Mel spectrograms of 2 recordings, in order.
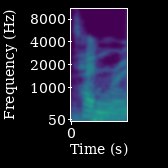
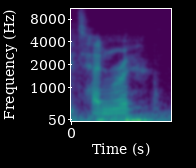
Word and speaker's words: Tenryu: thank you Well done, that's uh tell you what it's a whippy whippy rod How would you even say that? Tenryu? i pronounce it ten roo most people seem to say tenrou Tenryu bulldogs seven o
